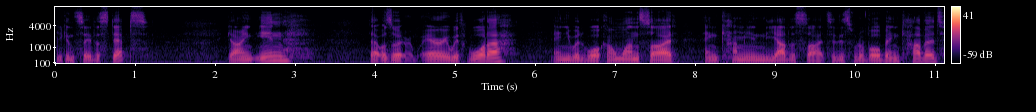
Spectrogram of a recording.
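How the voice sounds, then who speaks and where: With an Australian accent, a man speaks at a moderate pace and medium pitch, using ordinary pitch variation and long, frequent pauses, in a very clean recording with a silent background. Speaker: tour guide and archaeology presenter. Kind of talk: guided walking tour. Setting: outdoors at archaeological site. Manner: casual, hesitant with fillers.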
